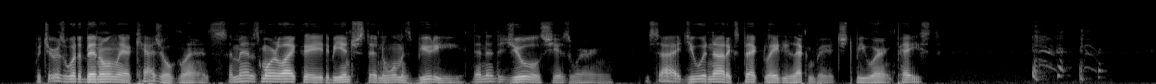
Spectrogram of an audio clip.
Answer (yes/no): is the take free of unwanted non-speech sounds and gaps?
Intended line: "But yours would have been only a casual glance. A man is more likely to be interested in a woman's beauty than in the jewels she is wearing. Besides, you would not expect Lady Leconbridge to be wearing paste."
no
